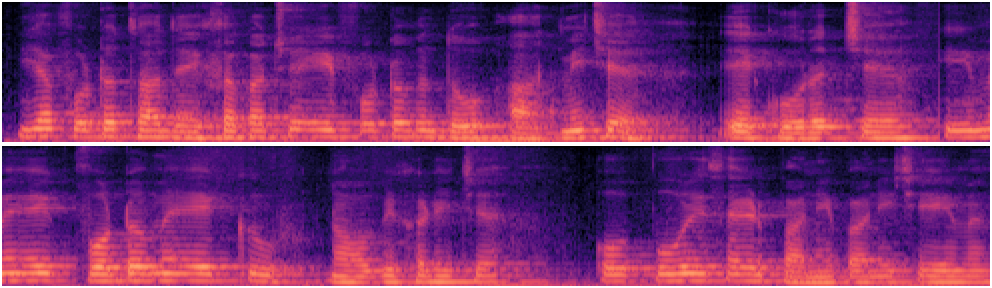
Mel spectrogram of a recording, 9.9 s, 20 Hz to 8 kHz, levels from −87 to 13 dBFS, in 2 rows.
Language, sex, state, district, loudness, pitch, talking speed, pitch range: Marwari, male, Rajasthan, Nagaur, -16 LUFS, 140 Hz, 180 wpm, 125-145 Hz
